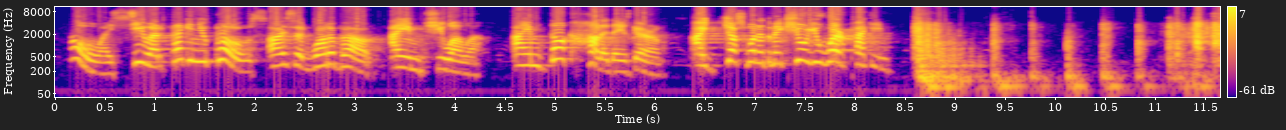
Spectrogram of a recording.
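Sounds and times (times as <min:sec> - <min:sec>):
speech: 0:00.2 - 0:08.7
door slamming shut: 0:08.6 - 0:09.6.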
